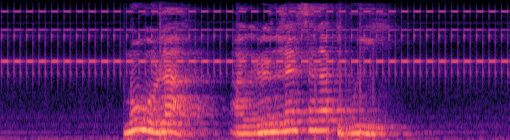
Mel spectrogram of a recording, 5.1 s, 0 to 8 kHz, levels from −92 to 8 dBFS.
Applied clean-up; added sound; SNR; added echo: none; Alarm; 15 dB; reverberation time 0.7 s.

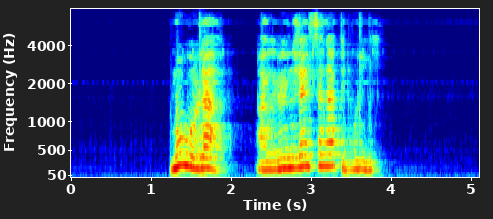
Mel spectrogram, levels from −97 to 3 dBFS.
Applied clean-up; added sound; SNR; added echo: neural mask model DeepFilterNet 3.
